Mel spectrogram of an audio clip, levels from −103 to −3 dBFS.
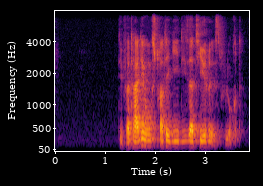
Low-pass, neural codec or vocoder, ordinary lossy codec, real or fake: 7.2 kHz; none; none; real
